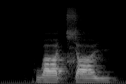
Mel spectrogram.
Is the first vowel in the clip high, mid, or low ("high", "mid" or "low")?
low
